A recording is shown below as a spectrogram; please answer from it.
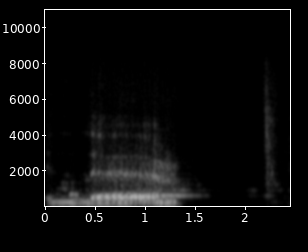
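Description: A man's drawn-out hesitation sound, a single held "ehh" at a steady pitch lasting about a second and a half, as he searches for the next word.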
